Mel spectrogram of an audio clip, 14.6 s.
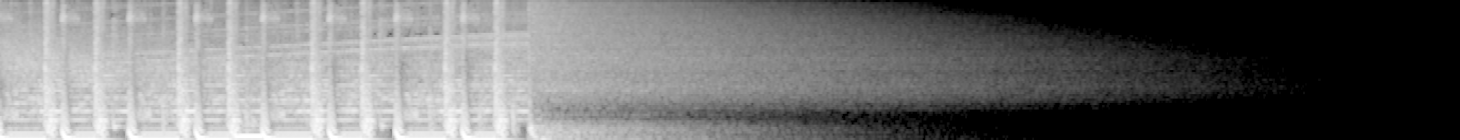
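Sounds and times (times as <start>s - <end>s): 
remix music: 0.0s - 5.7s.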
